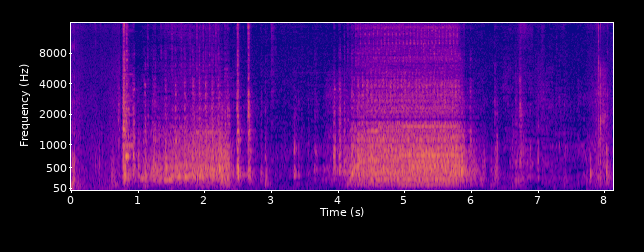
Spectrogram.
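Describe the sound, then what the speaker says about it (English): A sewing machine stitches a Bargello quilt block in short rapid bursts and one longer steady run, close and fairly quiet, with pauses and small handling clicks between runs. "let's take all that to the machine and get that block finished"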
